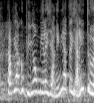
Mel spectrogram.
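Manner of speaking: high-pitched, put-on indecisive wife; feminine. Wife unsure which bag to choose, feminine. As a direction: whine it coyly in a mock feminine voice. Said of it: "Pakai feminin".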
